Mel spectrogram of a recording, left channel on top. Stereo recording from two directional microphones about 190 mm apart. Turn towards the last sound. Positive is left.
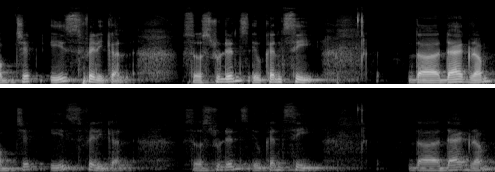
turn(degrees=40)  # may be behind; listen again after turning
